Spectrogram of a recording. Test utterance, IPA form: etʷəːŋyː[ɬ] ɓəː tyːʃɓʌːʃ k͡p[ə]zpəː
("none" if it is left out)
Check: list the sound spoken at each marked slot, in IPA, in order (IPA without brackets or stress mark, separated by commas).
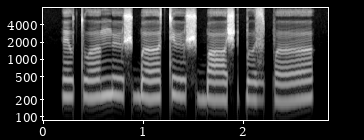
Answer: ʃ, ɯ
